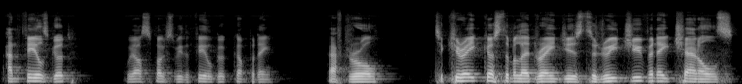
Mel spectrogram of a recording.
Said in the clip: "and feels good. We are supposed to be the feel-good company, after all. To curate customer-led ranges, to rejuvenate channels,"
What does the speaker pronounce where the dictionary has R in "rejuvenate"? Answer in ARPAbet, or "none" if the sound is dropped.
R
